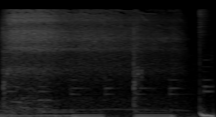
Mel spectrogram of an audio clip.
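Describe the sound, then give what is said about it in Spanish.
One long, steady inhale through the nose during a three-count breathing exercise: a soft, airy hiss that holds for about two seconds, then stops abruptly. No talking is heard. “Voy a inhalar tres segundos, inhalo.”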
